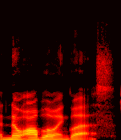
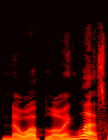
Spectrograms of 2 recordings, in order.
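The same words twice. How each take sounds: First: Hushed pun reveal. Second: Said in the usual way. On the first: Shown as a demonstration. Telling cohosts the hidden pun, whispered. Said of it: "It's, uh". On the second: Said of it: "I always looked at this".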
